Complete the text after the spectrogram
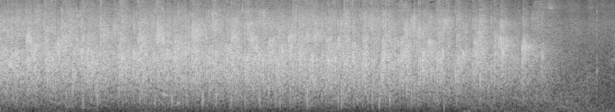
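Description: Loud applause fills a large echoing hall, then dies away.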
